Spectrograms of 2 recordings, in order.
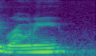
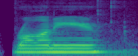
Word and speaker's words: Ronnie: Did I say Ro? Not Ro. Ronnie.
